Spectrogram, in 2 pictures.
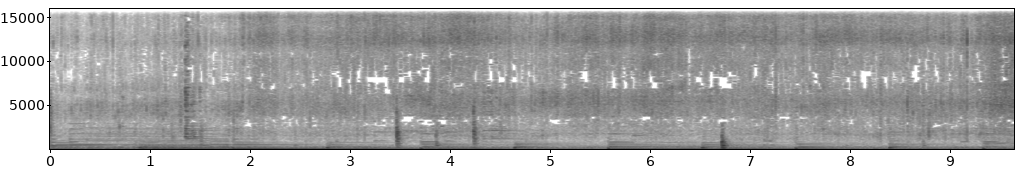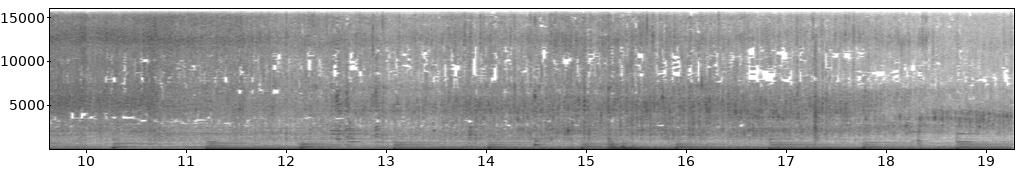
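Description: Maple sap boiling hard in an open pan over a wood fire, a steady sizzle and bubbling with scattered sharp crackles, as the sap is reduced toward syrup. Music with a bass line that moves in steps plays underneath.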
